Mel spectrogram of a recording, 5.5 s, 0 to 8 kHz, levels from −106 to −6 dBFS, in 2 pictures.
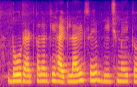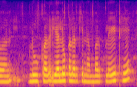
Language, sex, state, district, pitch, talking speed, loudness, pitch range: Hindi, female, Rajasthan, Churu, 215 Hz, 175 wpm, -18 LUFS, 210-230 Hz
